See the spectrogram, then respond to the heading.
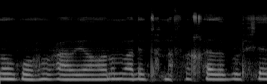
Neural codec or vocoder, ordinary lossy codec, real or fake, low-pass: none; none; real; none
